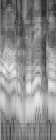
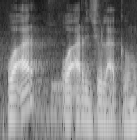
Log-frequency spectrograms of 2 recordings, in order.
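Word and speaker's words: وأرجلكم: Tapi mereka, lah saya bacanya wa urjulikum, nanti jawabannya mereka begitu. Nah, begitu. Padahal kan harusnya kan sesuai dengan riwayat. Riwayat bacanya apa? Wa arjulakum.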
